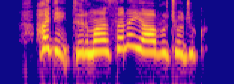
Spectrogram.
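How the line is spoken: Shouting. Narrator (Turkish): diye bağırarak

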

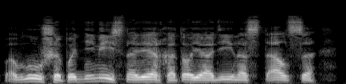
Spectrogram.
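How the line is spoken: Shout. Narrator (Russian): крикнул

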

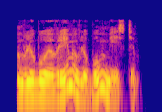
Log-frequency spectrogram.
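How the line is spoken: Boastful, mocking. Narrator (Russian): хвастливо произнес он издевательским тоном

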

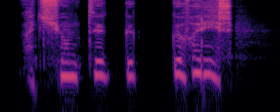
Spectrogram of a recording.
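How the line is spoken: Stammering question. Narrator (Russian): запинаясь, спросила она

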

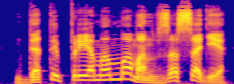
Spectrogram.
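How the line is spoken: Chuckle. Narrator (Russian): хохотнул полумесяц

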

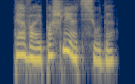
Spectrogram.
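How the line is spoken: Trembling voice. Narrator (Russian): дрожащим голосом позвала

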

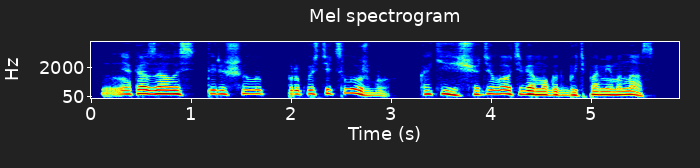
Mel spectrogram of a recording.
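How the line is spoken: Quiet chuckle. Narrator (Russian): Дэв тихонько усмехнулся

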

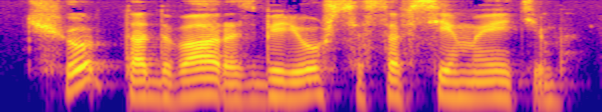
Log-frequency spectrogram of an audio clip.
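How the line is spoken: Exasperated grumble. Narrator (Russian): пробурчал в сердцах боцман

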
